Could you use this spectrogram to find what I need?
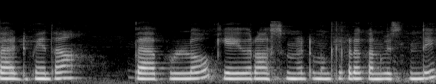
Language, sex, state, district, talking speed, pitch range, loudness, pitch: Telugu, female, Andhra Pradesh, Anantapur, 125 wpm, 260-270 Hz, -14 LUFS, 265 Hz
